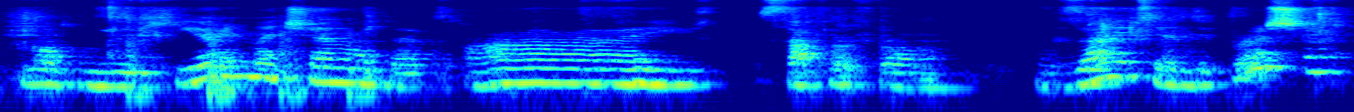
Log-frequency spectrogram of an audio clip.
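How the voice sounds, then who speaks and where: Very slow and somewhat breathy, this voice has a Russian accent, lively intonation and a dark, mellow tone, with audible room echo. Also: woman. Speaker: vlogger. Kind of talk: casual vlog talk. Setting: at home while cleaning. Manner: halting, many fillers.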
